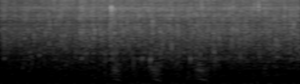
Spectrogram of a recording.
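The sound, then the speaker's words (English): Water runs into a mud pit for piglets and sows at Cornerstone Farm in Tasmania's Tamar Valley, with a steady hissing, splashing pour that continues throughout. “Yeah, I'm just filling up the mud pit for the piglets and the sows.”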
